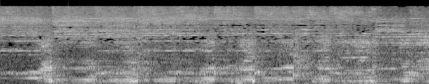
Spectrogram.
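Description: Live rock band playing loudly: drum kit with crashing cymbals and steady drum hits under electric guitar, with the drums coming in about half a second in.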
